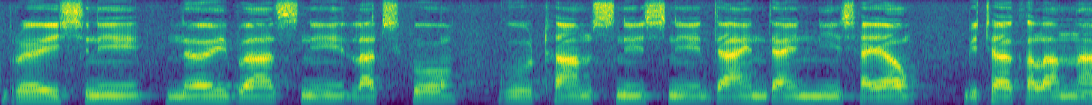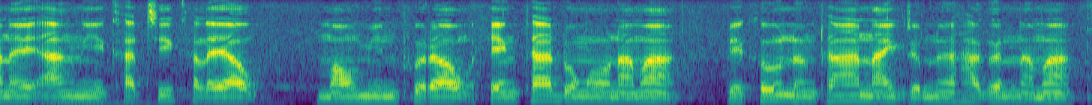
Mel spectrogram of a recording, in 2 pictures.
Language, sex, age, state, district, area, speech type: Bodo, male, 30-45, Assam, Kokrajhar, rural, read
